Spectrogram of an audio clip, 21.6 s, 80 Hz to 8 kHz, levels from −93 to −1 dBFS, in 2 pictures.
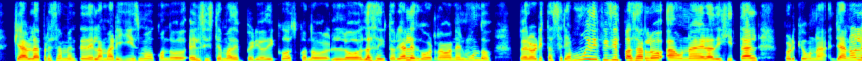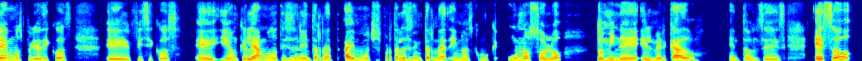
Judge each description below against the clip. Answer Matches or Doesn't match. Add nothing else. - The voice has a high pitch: Matches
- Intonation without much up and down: Doesn't match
